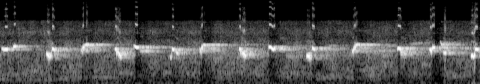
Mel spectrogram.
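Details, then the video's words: Trucukan, the sooty-headed bulbul, in ropelan style: loud, fast whistled phrases repeated about every third of a second, each a sharp note dropping into a slurred lower whistle. The run is steady and unbroken. "Burung Trucukan saat Ropelan"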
